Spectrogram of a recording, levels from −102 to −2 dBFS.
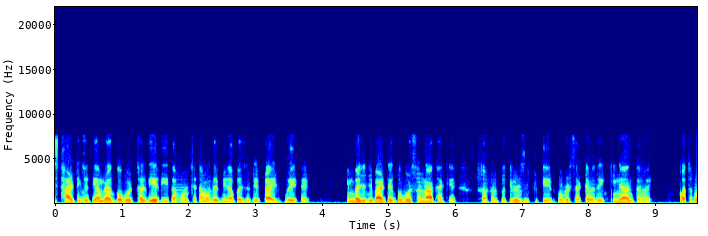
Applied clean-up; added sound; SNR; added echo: neural diffusion model UNIVERSE++.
